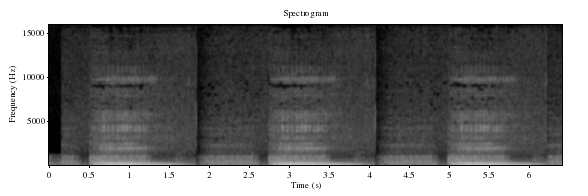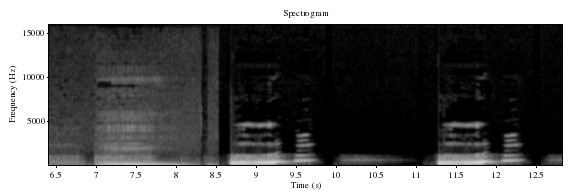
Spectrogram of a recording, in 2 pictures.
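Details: Repeated breaths carrying a low, musical whistling tone, a wheeze from narrowed airways, given as an abnormal lung sound example.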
